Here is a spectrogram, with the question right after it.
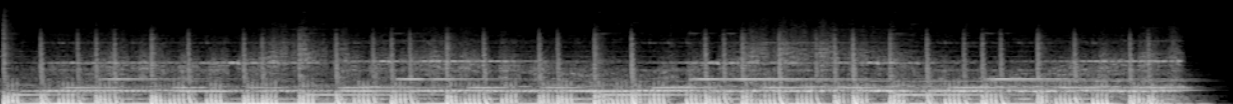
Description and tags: I wanted to have a decent ring tone sound, not something too cheesy and also something recognisable, thus I spawned this baby from a parody of a tsfh track.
